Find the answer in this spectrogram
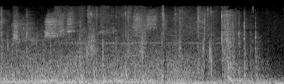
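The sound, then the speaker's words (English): Footsteps of customers leaving a shop: a loud, busy shuffle of steps and scuffing movement over a few seconds, with sharp bursts scattered through it and no one speaking. “Hear that? That's the sound of my customers leaving.”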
